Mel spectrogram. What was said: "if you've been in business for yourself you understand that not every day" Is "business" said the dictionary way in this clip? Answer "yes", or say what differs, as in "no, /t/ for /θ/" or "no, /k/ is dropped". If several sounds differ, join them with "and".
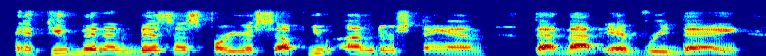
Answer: yes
